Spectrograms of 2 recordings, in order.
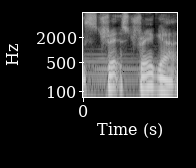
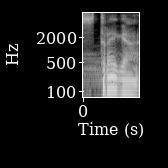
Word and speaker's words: Strega: So second day as we said and I don't even know why I'm pronouncing straga. It it's Strega. It's an Italian word.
